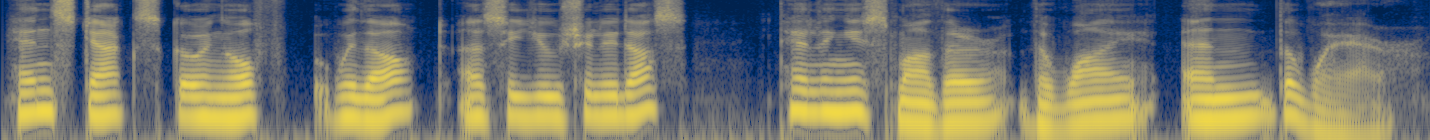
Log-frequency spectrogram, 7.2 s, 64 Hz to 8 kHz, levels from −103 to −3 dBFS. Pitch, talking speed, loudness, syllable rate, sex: 135 Hz, 145 wpm, -17 LUFS, 3.9 syllables/s, male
